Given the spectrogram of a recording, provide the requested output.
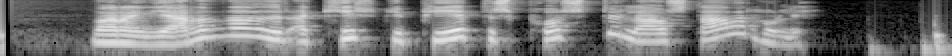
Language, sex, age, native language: Icelandic, female, 40-49, Icelandic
